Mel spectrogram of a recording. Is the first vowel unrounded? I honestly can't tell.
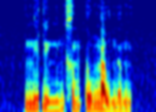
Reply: yes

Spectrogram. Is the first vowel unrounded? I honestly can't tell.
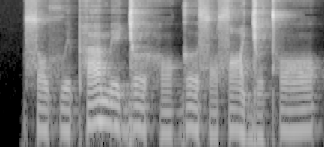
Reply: no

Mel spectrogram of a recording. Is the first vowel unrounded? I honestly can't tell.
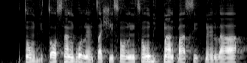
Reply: no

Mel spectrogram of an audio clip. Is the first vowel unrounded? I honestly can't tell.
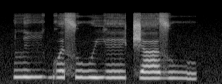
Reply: yes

